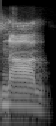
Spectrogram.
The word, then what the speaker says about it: naan: a nan disclosure agreement it's pronounced non n-a-a-n an pretty sure it's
